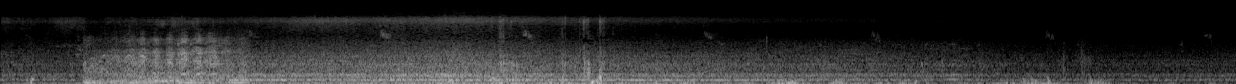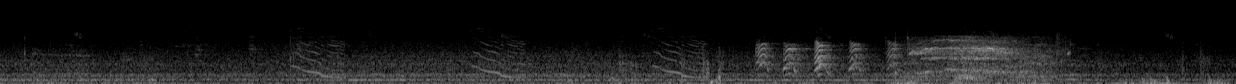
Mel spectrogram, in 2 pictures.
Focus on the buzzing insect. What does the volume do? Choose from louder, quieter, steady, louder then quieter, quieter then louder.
quieter.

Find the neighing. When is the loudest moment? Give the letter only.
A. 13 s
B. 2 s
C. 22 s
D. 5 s
B.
